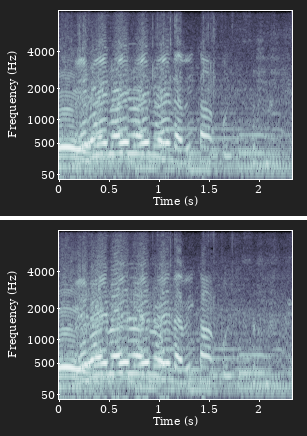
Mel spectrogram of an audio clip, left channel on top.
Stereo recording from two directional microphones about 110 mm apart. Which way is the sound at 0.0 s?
10° right (ahead or behind).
